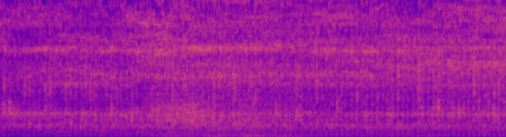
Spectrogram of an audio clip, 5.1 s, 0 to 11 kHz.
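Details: Toyota Kijang 7K carburettor (Grand Extra) petrol engine at idle during carb tuning: uneven, lumpy beat about four times a second. Idle air screw still fully out, not yet adjusted; rough idle.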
